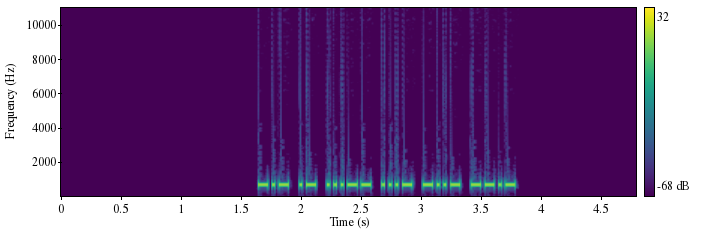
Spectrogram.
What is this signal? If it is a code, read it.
Morse code, heard as a keyed tone, about 44 wpm, 700 Hz. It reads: KA3VXQ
